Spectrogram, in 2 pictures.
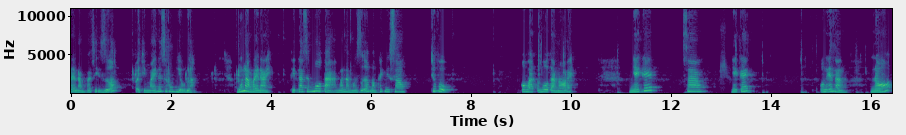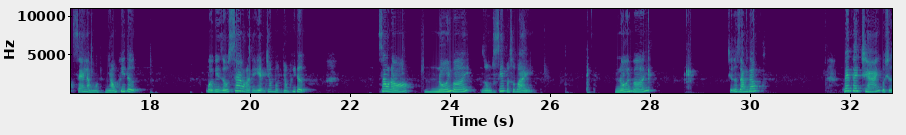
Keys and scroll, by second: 11.3-12.3 typing, 16.1 shift+8, 18.0-19.7 typing, 25.7 shift+7.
